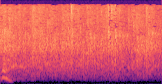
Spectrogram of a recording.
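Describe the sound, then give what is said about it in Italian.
A church audience breaks into loud, sustained applause for Christ, a dense and steady wash of many hands clapping at once, with a brief voice fading out at the very start. “Forte l'applauso a Cristo!”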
